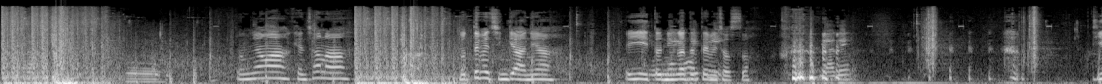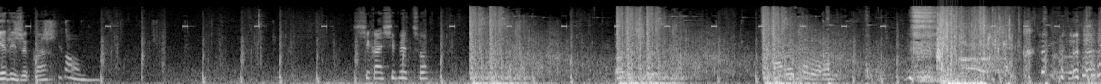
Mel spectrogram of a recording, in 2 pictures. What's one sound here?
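Gunshots ring out in short, loud bursts.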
